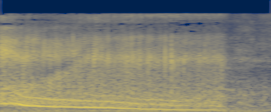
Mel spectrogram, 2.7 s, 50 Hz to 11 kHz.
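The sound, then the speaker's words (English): A loud jet-engine roar from the JT8D engines of a Boeing 737 being throttled forward at a runway threshold, with a strong whining tone that slides steadily downward in pitch, holding for about two seconds before cutting off abruptly. “I'm looking up at him, he's looking down at me, and in an attempt to intimidate me, the guy in the big jet takes a handful of JT8D 20,000 horsepower thrust engines and cobs his throttles forward.”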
